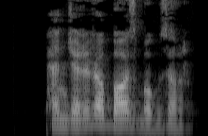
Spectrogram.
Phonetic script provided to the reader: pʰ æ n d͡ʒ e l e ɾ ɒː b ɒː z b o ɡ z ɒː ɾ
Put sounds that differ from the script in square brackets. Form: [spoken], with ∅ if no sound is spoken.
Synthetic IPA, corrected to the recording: pʰ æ n d͡ʒ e [ɾ] e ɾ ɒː b ɒː z b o ɡ z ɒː ɾ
